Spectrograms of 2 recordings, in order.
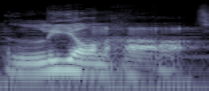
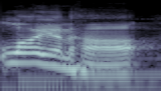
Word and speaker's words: Leonhart: video on it Squall leonheart which kisses me the hell off so did you know that squall's last name is Squall leonhart not Lionheart Leon heart l-e-o-n heart even though it's not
